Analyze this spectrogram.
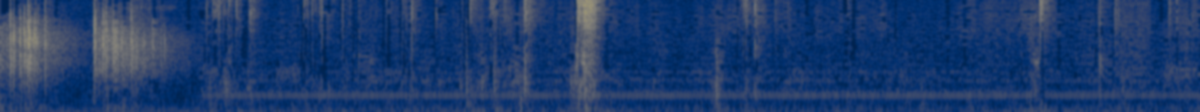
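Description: Mahjong tiles click and clatter against each other on a table.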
